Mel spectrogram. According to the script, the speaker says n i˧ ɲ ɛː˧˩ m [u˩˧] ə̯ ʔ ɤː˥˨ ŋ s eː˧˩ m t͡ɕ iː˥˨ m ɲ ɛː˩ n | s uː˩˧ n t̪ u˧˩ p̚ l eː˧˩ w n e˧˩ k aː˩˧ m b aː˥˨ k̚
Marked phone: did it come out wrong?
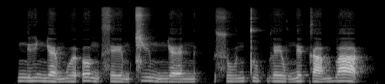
no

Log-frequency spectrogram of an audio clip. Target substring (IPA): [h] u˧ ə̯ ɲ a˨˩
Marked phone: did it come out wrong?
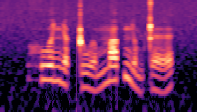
no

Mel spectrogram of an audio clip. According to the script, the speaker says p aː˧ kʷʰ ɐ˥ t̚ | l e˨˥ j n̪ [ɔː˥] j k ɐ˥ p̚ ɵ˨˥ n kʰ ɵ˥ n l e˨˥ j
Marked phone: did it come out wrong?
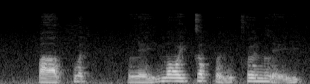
no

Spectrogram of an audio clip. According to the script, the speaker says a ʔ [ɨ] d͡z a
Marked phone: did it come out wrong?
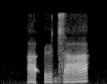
yes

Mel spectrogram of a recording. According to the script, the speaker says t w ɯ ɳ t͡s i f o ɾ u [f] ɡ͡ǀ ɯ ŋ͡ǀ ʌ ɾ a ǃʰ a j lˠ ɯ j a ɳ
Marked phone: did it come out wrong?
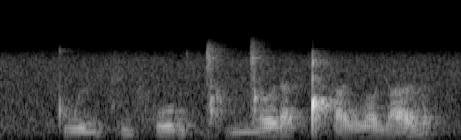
yes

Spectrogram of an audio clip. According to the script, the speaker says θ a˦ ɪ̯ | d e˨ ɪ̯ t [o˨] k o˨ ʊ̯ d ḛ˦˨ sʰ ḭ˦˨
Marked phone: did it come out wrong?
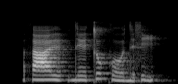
yes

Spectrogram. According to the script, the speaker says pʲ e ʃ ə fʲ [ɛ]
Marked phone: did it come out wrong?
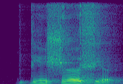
yes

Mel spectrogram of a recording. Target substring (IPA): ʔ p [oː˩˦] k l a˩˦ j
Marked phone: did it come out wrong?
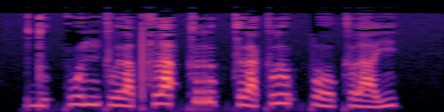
no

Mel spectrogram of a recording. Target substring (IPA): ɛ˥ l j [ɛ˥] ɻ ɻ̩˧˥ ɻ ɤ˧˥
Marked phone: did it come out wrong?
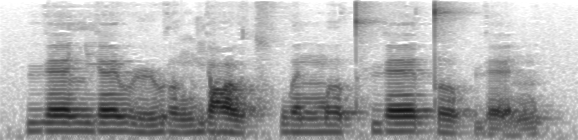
no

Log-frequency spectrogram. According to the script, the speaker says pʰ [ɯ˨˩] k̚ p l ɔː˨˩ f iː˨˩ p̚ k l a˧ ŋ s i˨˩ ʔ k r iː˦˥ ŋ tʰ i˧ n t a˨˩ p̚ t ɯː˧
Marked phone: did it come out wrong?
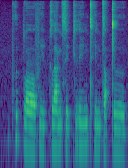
yes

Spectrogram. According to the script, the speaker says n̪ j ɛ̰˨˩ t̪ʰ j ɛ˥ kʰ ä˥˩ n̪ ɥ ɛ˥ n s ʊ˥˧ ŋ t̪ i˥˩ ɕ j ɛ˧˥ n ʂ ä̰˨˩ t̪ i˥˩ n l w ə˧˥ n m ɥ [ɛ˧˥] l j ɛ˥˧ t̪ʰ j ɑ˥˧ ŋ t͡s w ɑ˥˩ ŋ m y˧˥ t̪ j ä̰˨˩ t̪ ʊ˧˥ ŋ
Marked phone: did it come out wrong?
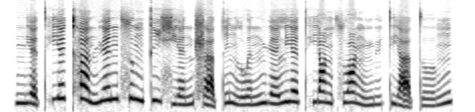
no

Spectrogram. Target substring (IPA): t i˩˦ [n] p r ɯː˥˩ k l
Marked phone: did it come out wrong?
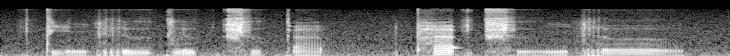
no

